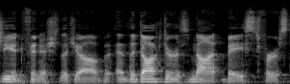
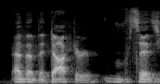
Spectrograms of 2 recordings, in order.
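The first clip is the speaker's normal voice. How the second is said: usual speaking voice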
